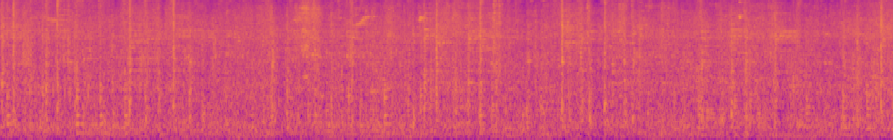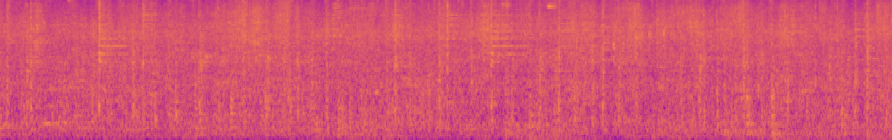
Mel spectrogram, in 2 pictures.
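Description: Freight train cars rolling past right beside the track: steel wheels running on the rails in a steady rumble, with many clicks as the wheels cross rail joints.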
